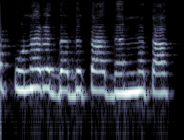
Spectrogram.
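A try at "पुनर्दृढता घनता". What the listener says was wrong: ये ध नहीं है। पहली बात ध बोलना बंद करो, घ होता है ये। पुनर्ददता घनता, घनता नहीं बोलना, घ बोलोगे तो घ तो पूरा हो गया। घन, घन एक होता है घन, एक होता है घन। ये है पुनर्ददता घनता।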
